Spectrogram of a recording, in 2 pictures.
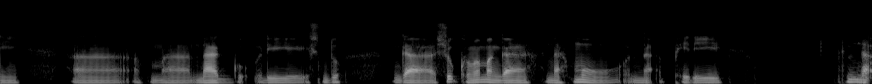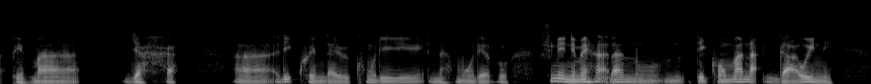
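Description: Speech over an AMR wideband (HD Voice) link shows two AMR rate drops, from 7.08 to 9.99 s and from 14.79 to 16.37 s, where the voice turns rough and buzzy, consistent with the codec falling from 23.85 to 6.6 kbit/s on a weak radio link. On a spectrogram the band still reaches 7 kHz with no gap, but harmonics blur and the upper band grows grainy. The waveform stays continuous.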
